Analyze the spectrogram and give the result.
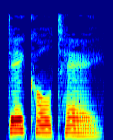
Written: décolleté

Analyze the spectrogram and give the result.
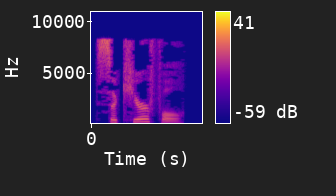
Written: secureful

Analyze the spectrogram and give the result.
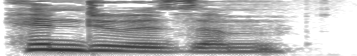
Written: hinduism

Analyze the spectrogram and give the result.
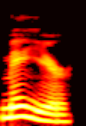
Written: mayir

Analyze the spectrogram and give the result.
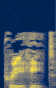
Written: preheat

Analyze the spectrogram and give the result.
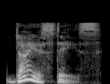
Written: diastase

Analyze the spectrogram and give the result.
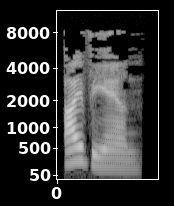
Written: Ivyanne

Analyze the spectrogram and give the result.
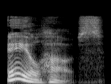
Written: alehouse

